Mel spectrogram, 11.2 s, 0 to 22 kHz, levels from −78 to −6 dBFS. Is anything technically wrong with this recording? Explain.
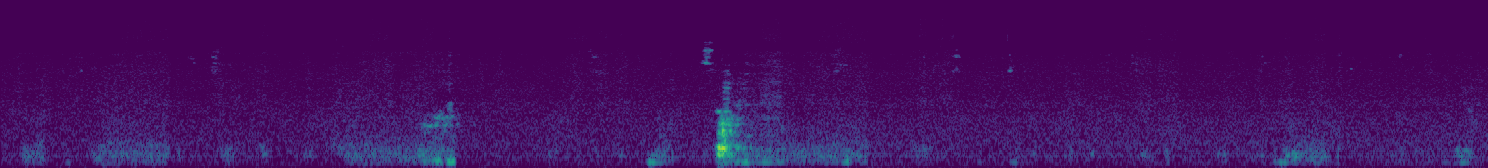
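Yes. The speech is suppressed in double talk at 0 to 0.19 s, 0.4 to 0.72 s, 1.38 to 2.51 s, 3.43 to 5.37 s, 6.52 to 9.62 s and 9.97 s to the end. The level dips by roughly 5 to 10 dB, with parts of the voice thinned or cut away. This is likely an echo canceller that cannot tell this talker from loudspeaker echo while the other side speaks, so it turns both down. Unlike packet-loss dropouts, these are partial, varying dips rather than clean gaps.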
